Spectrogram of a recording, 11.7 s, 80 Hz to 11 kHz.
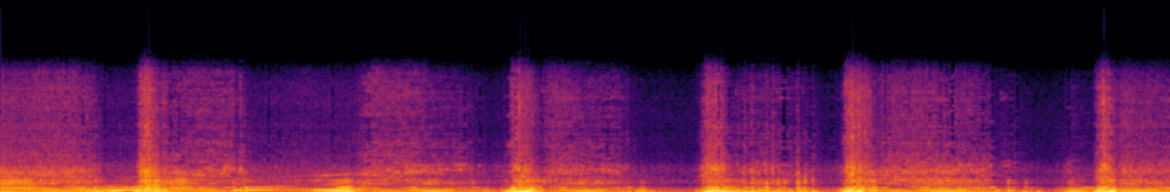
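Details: EJ22 engine in a 1997 Subaru Legacy with an exhaust leak giving a straight-pipe sound: loud, raw, rumbling unmuffled exhaust note through repeated revs; in person it is much louder and pops heavily.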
